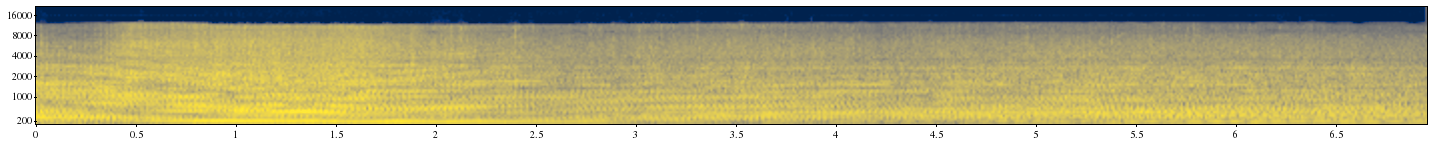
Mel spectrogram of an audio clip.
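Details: Chevrolet D60 truck with a Detroit Diesel 4-53N two-stroke engine at its 3,000 km service: a deep roar whose pitch swings up and down with throttle and rpm, an airplane-like blower drone, no knocks. Healthy running.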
